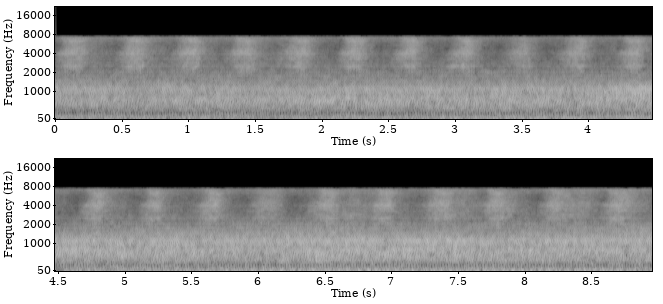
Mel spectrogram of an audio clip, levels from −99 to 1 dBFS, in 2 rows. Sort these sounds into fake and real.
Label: fake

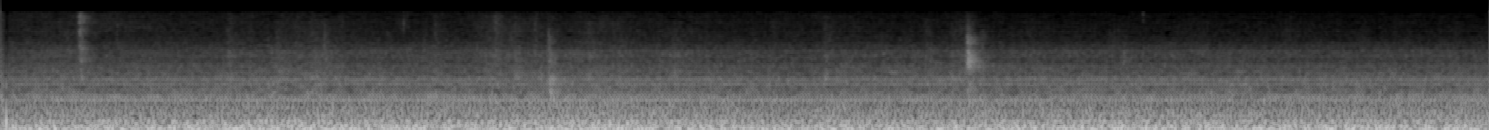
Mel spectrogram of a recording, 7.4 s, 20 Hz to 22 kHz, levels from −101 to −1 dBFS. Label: fake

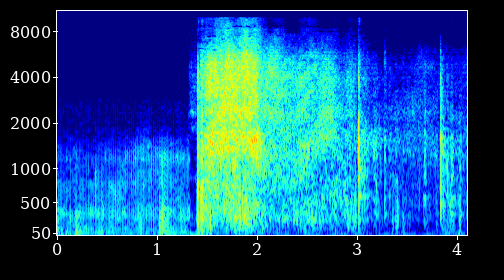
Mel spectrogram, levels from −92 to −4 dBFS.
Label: fake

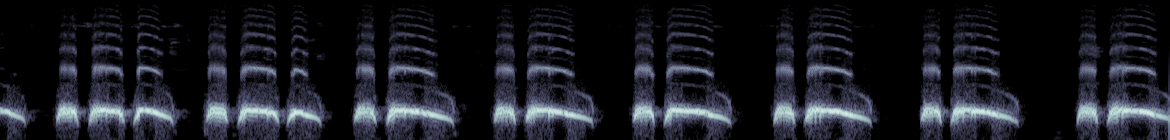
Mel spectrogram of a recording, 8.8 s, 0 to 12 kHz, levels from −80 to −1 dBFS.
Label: fake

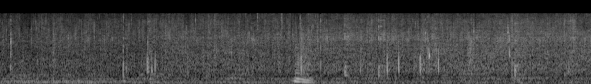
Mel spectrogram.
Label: real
